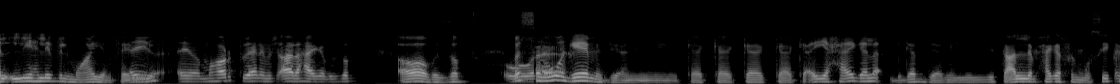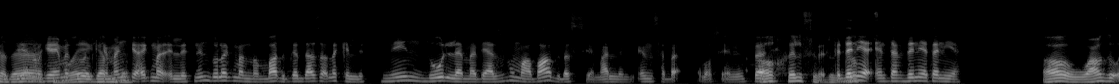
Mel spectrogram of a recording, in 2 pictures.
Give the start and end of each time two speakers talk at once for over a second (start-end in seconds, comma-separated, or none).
11.2-12.5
